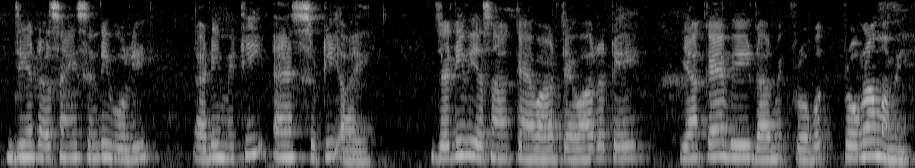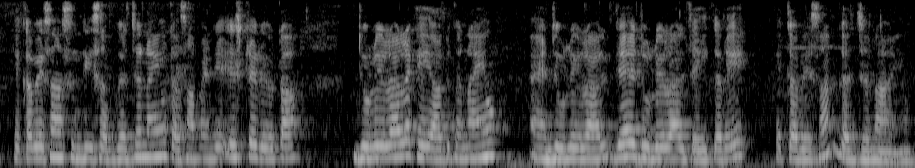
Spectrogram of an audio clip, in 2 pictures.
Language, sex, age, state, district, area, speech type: Sindhi, female, 45-60, Maharashtra, Thane, urban, spontaneous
